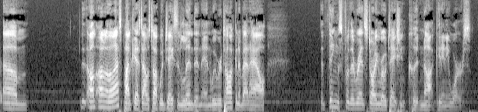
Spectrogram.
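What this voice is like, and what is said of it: Rustic hillbilly-style country accent. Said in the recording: “this ridiculous accent ... Georgetown meets Hooterville ... The Clampets come to the big city.”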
